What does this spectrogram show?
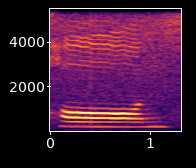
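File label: "hon6", Cantonese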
